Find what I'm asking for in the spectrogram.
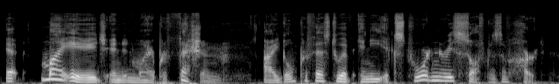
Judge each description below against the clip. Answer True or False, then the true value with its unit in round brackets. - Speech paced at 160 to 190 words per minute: True (180 wpm)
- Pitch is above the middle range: False (115 Hz)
